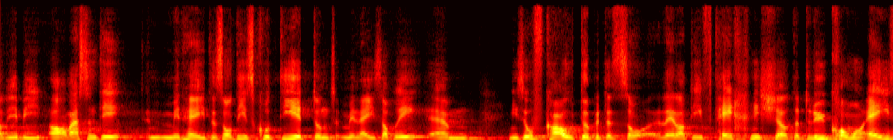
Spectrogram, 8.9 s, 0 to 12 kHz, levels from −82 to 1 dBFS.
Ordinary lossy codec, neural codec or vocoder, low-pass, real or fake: none; codec, 24 kHz, 1.2 kbps, DualCodec; none; fake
